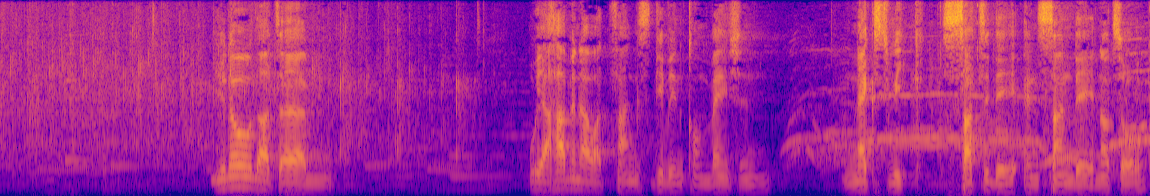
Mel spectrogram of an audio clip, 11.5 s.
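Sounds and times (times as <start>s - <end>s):
audience clapping hands: 0.0s - 5.2s, 8.3s - 11.4s
speech: 2.1s - 3.5s, 5.3s - 7.8s, 8.4s - 11.4s.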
